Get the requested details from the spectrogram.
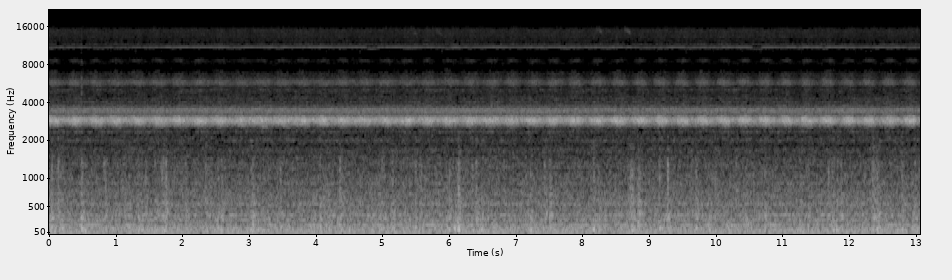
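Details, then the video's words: Continuous cricket chorus at Lake Arrowhead, California: a bright, rapidly pulsing high tone sustained evenly throughout, with light clicks and a soft low background murmur. "Serenity sounds crickets chirping lake arrowhead"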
